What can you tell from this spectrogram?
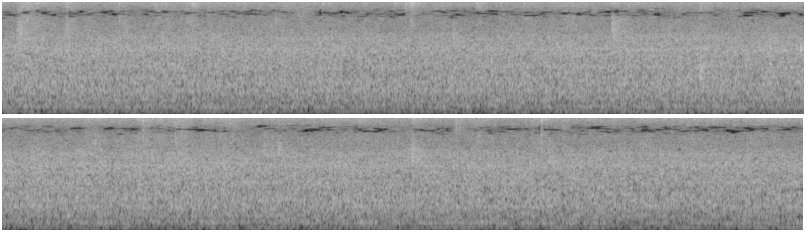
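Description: Steady rain falling: an even hiss with scattered single drops ticking.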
